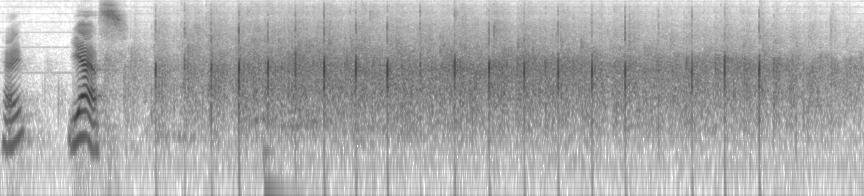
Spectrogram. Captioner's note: applause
